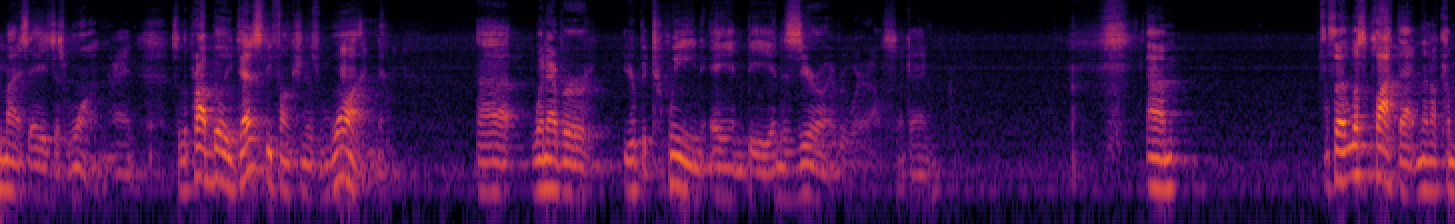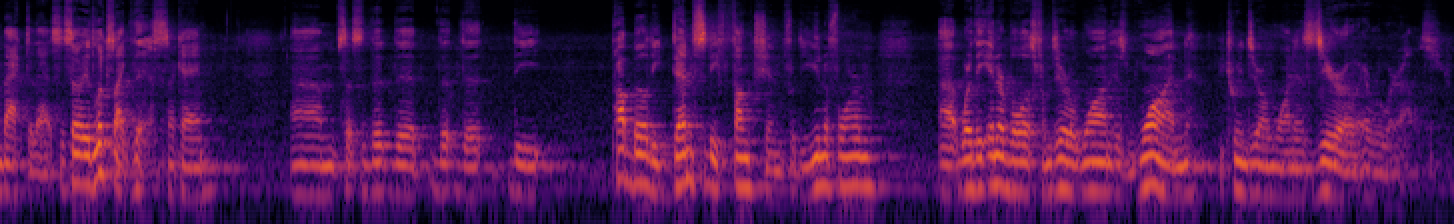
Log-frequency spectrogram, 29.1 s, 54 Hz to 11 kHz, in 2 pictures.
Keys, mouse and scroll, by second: 9.7-10.0 scroll down 2, 13.1-14.3 scroll down 2, 14.3-15.2 scroll down 3.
